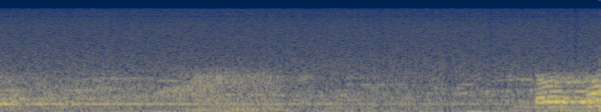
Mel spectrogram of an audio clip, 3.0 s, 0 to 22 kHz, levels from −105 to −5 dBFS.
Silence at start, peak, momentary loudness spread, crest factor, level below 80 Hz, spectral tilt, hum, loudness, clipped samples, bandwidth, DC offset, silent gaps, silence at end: 0 s; -14 dBFS; 16 LU; 18 dB; -50 dBFS; -7 dB/octave; none; -36 LUFS; under 0.1%; 16 kHz; under 0.1%; none; 0 s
